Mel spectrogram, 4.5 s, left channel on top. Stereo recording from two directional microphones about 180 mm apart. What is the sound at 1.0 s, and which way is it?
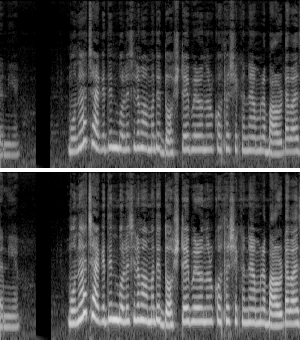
Speech, 40° right (ahead or behind).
